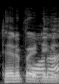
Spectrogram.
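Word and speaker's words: Therapedic: थेरापेटिक इज the right pronunciation.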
